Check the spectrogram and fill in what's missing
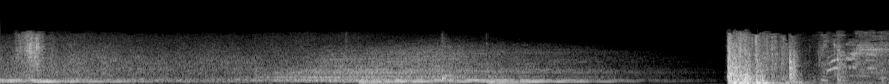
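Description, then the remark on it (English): A low rumble slowly fades to near silence, then sudden loud, sharp knocking on a door breaks in, a quick cluster of hard raps. “He's here. Open the door!”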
